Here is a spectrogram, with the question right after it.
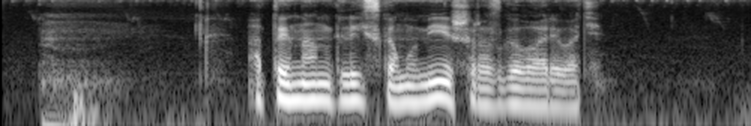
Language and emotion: Russian, neutral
